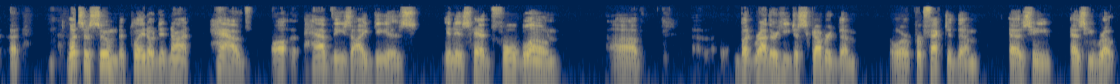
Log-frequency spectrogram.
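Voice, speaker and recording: A man in a seminar discussion, tentative and thoughtful, with many filler sounds. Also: mid-range voice. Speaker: seminar participant. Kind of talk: discussion group talk.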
